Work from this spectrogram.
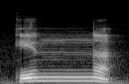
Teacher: huruf nun ditasdid membaca gunah harus didengungkan tiga harakat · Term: gunnah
